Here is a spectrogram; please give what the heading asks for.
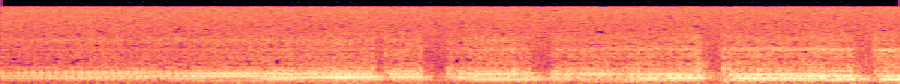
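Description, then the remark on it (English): A stolen car's engine runs steadily, then sputters and briefly cuts out several times near the end as its gasoline gives out at the crest of a high hill, with no one speaking. “As they reached the crest of a high hill, their gasoline gave out”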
